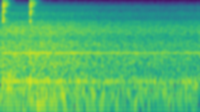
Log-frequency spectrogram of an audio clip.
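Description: Two light clicks of a computer mouse button, one at the very start and one about a third of a second later, over a steady faint hiss of room noise.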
